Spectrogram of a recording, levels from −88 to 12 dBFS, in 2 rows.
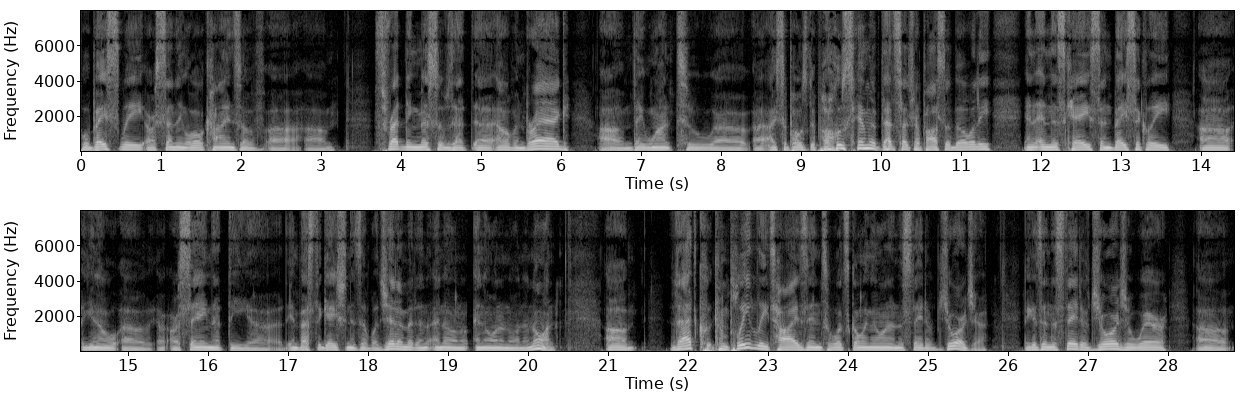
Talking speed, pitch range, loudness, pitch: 165 wpm, 100-120 Hz, -18 LUFS, 110 Hz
